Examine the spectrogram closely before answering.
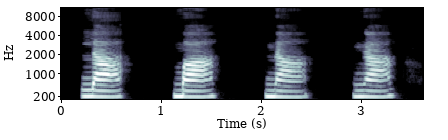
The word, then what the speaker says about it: nga: To produce the nang sound, try to do this. Push your tongue back and up, making sure the back part of your tongue is curled and almost touches the molar and the roof of your mouth to produce a nasal sound.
